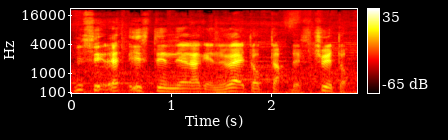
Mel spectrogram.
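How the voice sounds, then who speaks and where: A man from Jamaica with a Jamaican accent, giving an excited walking-tour vlog outdoors among fruit trees. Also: on the high side, brisk, slight background noise. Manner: exclamatory, excited, keeps repeating "look at this". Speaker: vlogger.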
